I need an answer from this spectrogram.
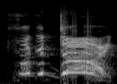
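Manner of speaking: high, loud, slow scream of disgust; exasperated shout. Acted. Reviewer screams in mock exasperation at the gangster, high and slow. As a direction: scream it like you can't take another second.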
